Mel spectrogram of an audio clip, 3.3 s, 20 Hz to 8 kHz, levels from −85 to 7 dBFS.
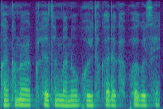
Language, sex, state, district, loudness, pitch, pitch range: Assamese, male, Assam, Sonitpur, -16 LUFS, 135 Hz, 130-140 Hz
